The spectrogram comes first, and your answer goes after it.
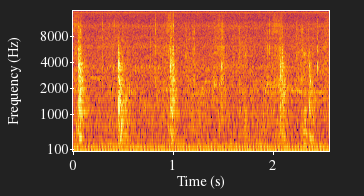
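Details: Engine not running, crank turned slowly by hand: dull clunk about every half second with noticeable play. A spun No.3 rod bearing is suspected, from overheating and over-revving that caused oil starvation, damaging the crank and conrod; engine junked.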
